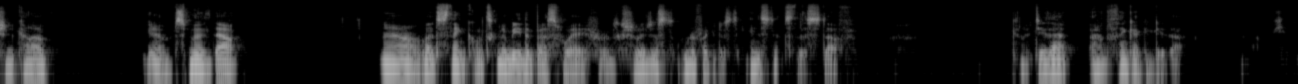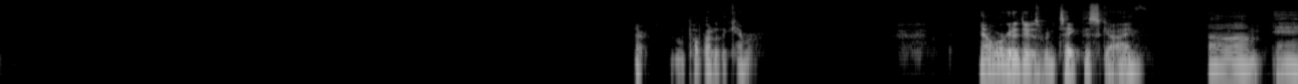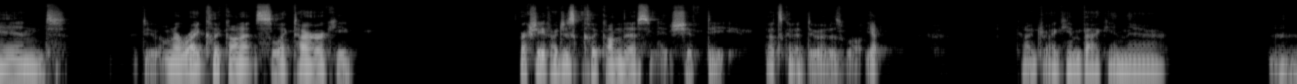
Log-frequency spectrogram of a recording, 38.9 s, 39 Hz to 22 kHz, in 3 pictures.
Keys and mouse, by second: 7.8-12.2 right drag, 17.3-18.9 drag, 19.3 middle click, 20.4-23.4 shift+middle drag, 23.4 click, 26.9 right click, 31.6 click, 32.3 shift+d, 35.6 click.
